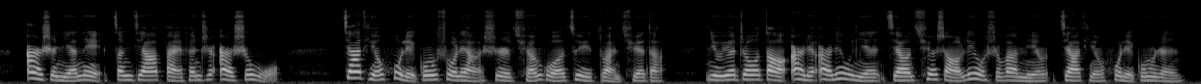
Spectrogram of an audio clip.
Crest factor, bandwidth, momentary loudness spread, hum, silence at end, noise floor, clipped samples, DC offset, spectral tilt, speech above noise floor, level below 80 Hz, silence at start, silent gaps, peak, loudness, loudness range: 22 dB; 16 kHz; 9 LU; none; 0.2 s; -59 dBFS; under 0.1%; under 0.1%; -5.5 dB/octave; 32 dB; -62 dBFS; 0.25 s; none; -6 dBFS; -28 LUFS; 3 LU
